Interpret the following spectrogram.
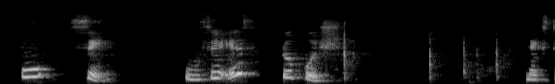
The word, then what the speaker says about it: pousser: Next is pou, who, ser, say. Pousser.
